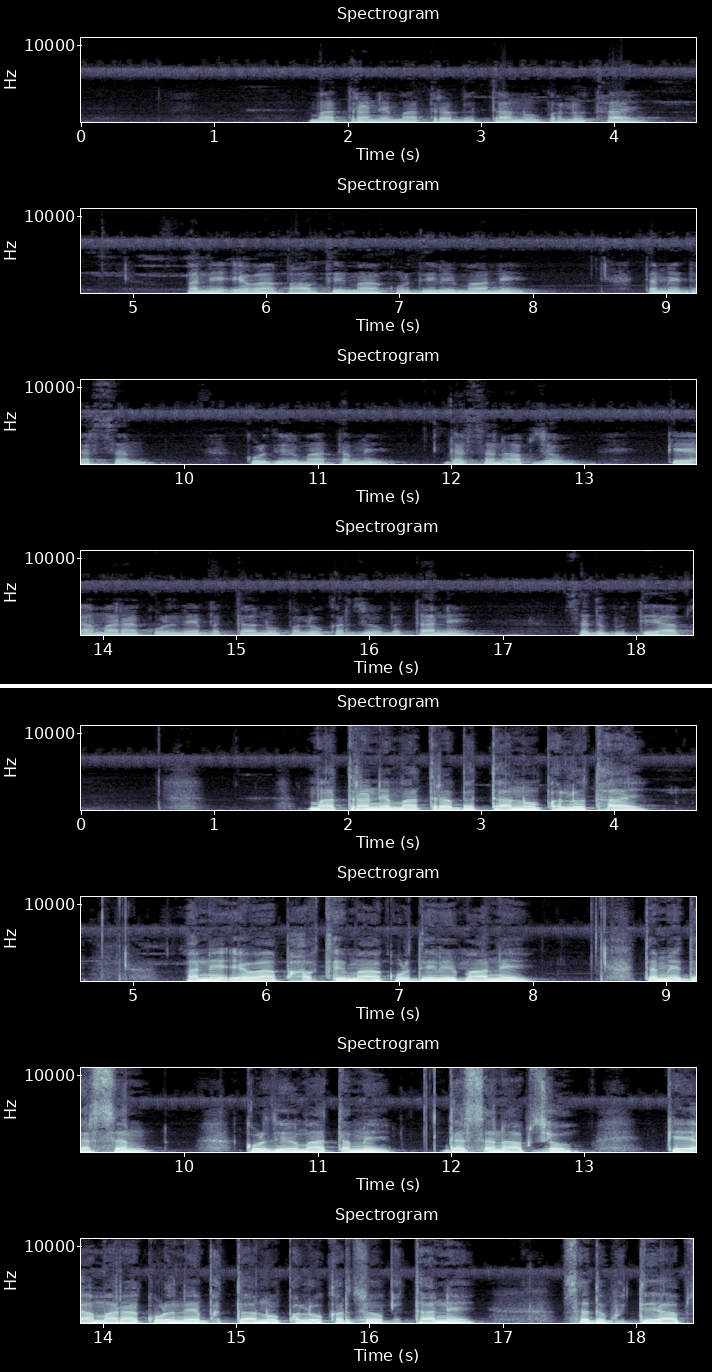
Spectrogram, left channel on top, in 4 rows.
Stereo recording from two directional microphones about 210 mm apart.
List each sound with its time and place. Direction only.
1.7 s speech: 50° right (ahead or behind)
5.4 s speech: 45° right (ahead or behind)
